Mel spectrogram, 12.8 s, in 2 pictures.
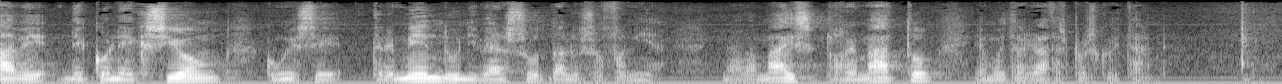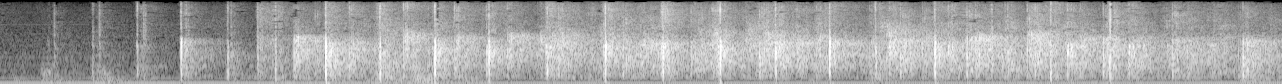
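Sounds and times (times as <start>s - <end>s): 
speech: 0.0s - 5.9s
audience applause: 7.1s - 12.8s.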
